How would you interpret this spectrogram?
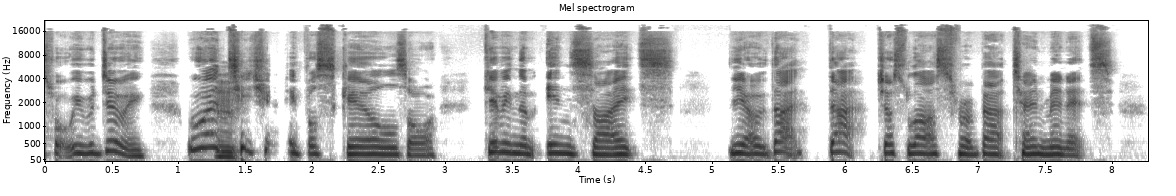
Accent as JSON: {"language": "English", "region": "England", "country": "United Kingdom", "said": "Being a bit of a rebel myself and being English, I feel entitled to say that."}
